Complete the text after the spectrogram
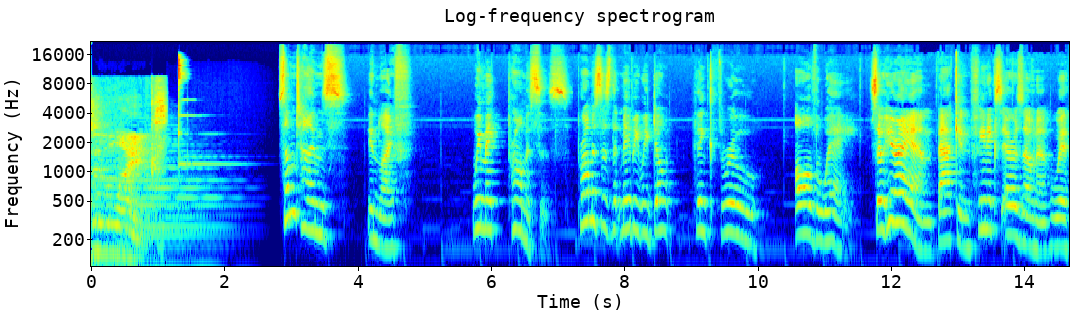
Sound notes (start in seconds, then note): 0.9 bell ringing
